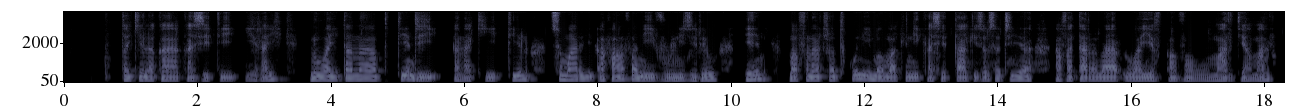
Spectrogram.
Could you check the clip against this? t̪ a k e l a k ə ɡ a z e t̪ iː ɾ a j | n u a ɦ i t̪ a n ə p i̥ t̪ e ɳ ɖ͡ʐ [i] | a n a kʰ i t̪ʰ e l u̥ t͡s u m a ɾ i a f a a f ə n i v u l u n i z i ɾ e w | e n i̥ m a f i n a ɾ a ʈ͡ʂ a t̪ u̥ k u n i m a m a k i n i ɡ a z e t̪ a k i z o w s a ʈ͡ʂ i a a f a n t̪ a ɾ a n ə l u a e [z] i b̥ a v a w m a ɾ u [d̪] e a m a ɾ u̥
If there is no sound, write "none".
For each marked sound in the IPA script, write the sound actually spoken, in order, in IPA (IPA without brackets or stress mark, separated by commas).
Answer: i, v, d̪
